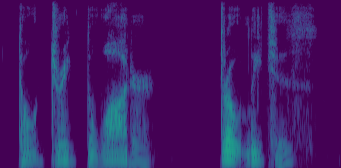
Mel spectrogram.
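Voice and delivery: very soft, hushed half-whisper. Leaning over in character to warn another character: half-whispering. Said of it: "I lean way over and whisper to Murloc".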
